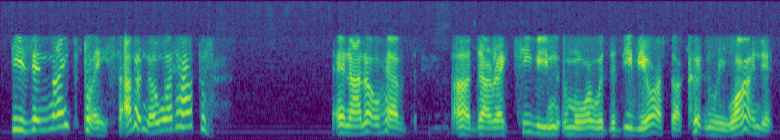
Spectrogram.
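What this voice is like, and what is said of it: Out of breath while talking. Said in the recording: “I'm sorry I'm out of breath, but I'm exercising.”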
